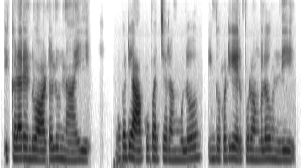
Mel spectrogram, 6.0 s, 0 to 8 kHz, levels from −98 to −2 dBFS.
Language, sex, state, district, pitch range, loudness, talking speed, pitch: Telugu, female, Telangana, Hyderabad, 165-185 Hz, -20 LUFS, 100 wpm, 180 Hz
